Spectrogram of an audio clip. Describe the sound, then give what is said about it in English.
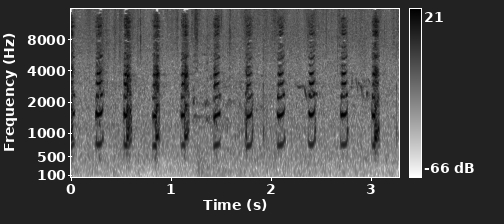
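A wild turkey hen yelps in reply to a gobbling tom during the spring mating season, a steady series of about eleven clear, evenly spaced, distinct notes, with no voices or other sounds around. “If he's lucky, a hen might yelp in reply.”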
